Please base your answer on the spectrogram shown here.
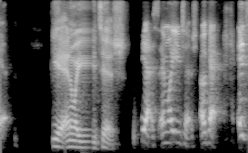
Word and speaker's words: Tisch: Yeah, NYU Tisch. Yes, NYU Tisch. Okay. It sounds like it make the pronunciation, I'm like, it can't be that easy to say.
